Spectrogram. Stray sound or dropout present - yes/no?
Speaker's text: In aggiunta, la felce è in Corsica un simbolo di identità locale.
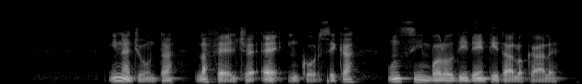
no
